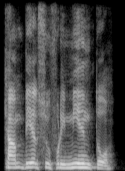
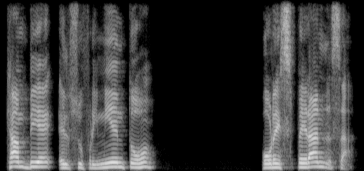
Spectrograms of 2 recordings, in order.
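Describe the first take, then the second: First: Said in the usual way. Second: "Cambie" and "sufrimiento" drawn out slowly; slow, deliberate repetition. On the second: Shown as a demonstration. Preacher simplifying a seemingly complex phrase, slow and deliberate. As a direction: say "Cambie el sufrimiento por esperanza" slowly, spaced in two parts.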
